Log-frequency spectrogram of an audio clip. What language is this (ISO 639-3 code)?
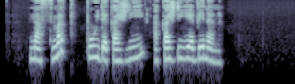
ces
